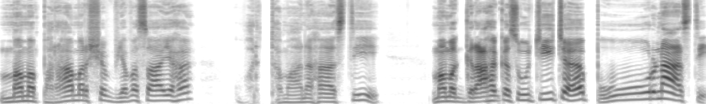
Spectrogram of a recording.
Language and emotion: Sanskrit, happy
